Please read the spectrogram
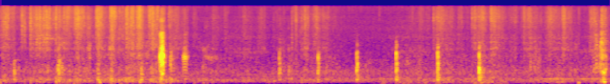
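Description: A dog digging and nosing through fresh snow: faint crunching and scuffling, with one sharper snap about two and a half seconds in, then single short crunches about every half second.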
